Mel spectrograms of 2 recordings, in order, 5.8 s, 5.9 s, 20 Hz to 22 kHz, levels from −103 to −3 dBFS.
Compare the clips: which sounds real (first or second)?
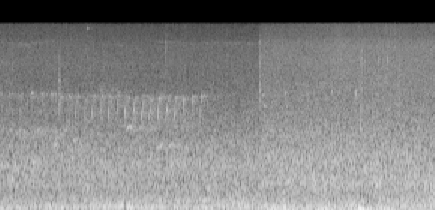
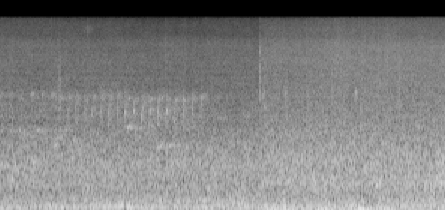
first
